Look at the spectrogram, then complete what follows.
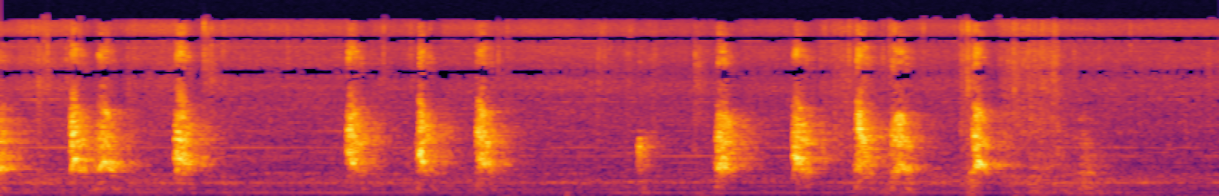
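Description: A black puppy barking in short, sharp barks, about a dozen in irregular groups, that stop about ten seconds in.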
